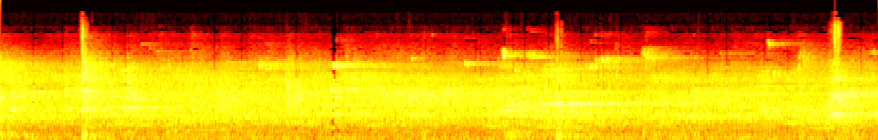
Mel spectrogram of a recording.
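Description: A volleyball is struck by hand in an echoing sports hall.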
